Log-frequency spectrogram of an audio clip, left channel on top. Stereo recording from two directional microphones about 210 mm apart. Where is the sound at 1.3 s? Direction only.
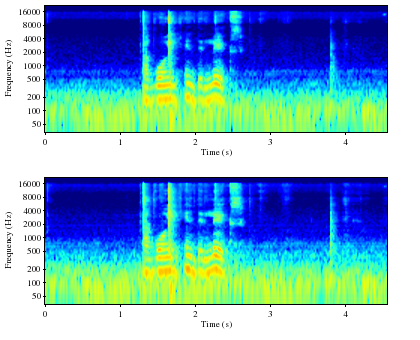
40° left (ahead or behind).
